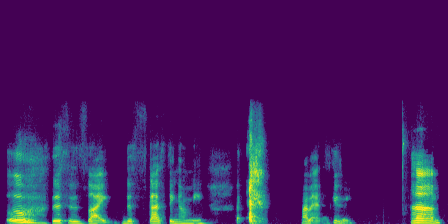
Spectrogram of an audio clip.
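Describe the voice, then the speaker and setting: A woman in her thirties co-hosting a podcast, telling stories in an expressive, animated way. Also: medium pitch. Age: 30s. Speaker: podcast co-host. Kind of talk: casual podcast chat.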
